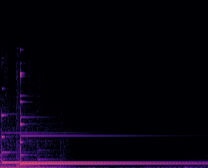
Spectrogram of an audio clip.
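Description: Doorbell chime ringing a two-note ding-dong: two strikes about a fifth of a second apart, which ring on and fade slowly.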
